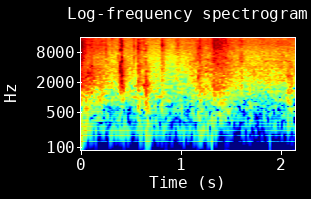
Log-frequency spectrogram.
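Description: Faint handling noise from a handheld phone being moved, with a few light clicks.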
